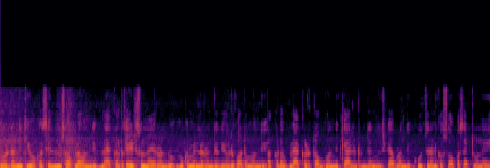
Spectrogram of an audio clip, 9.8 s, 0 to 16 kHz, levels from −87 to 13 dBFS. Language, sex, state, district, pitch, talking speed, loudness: Telugu, male, Andhra Pradesh, Srikakulam, 140 Hz, 200 wpm, -23 LUFS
